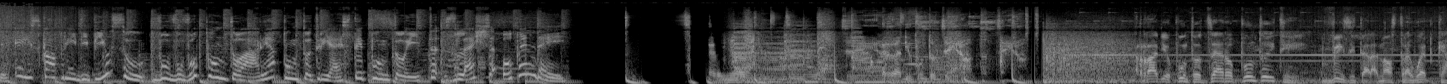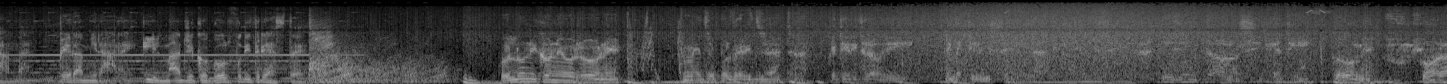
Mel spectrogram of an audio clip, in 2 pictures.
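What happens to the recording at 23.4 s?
A disc scratch destroys more data than the player's error correction can rebuild, once each revolution, so the player patches or mutes those samples. From 23.15 to 24.19 s this produces CD scratch ticks: seven brief clicks, the longest about 4 ms, roughly seven per second.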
